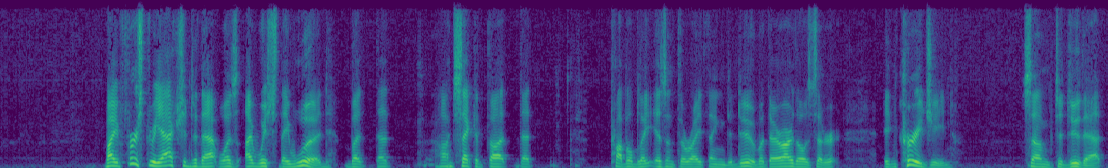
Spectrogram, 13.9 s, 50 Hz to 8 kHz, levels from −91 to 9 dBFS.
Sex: male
